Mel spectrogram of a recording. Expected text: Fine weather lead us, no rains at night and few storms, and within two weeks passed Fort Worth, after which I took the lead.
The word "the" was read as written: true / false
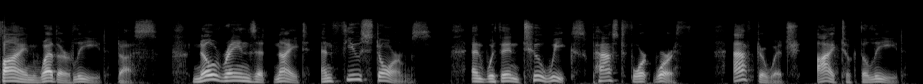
true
